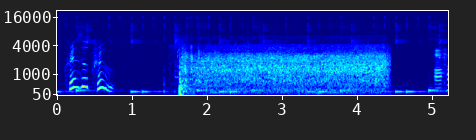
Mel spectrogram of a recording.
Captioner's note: fire sizzling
